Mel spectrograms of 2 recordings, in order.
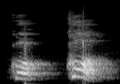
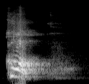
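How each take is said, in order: First: "cocô" as co-CÔ; stress on last syllable. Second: Loud, high first CÔ in "coco"; stress on first syllable. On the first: Teacher explaining to American learner, last-syllable stress. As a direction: punch the final CÔ of "cocô". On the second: Teacher explaining to American learner, first-syllable stress. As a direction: punch the start of "coco". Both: Shown as a demonstration. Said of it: "mas eu explicando".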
